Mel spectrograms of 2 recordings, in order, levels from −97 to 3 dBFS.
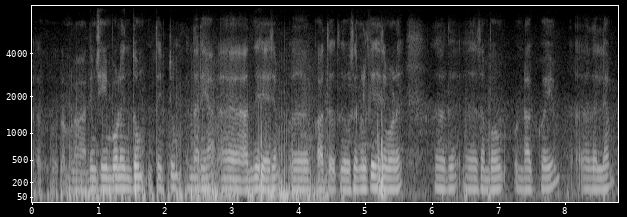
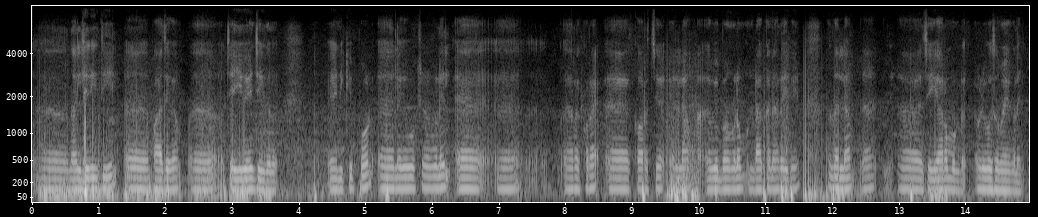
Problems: background sounds at intervals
